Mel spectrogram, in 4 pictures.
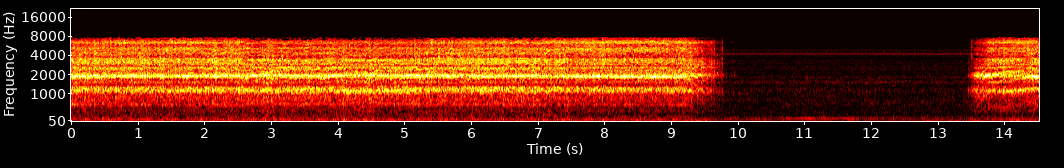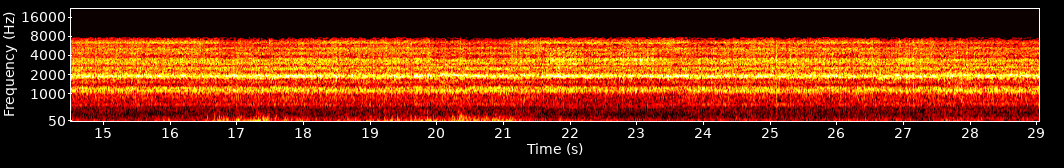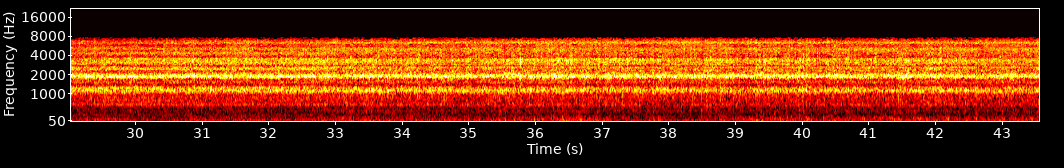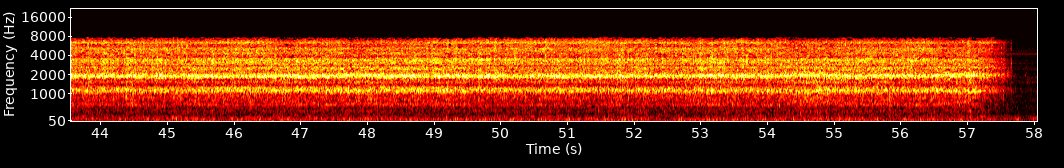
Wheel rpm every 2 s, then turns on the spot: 160, 160, 160, 160, 110, 0, 20, 150, 160, 160, 160, 160, 160, 160, 160, 160, 160, 160, 160, 170, 160, 160, 160, 160, 160, 160, 160, 160, 100.
none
